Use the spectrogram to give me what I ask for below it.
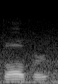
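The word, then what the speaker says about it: Bofur: Now, in Old Norse, the F's would still be pronounced V, Biver, Bulver, but that's clearly where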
